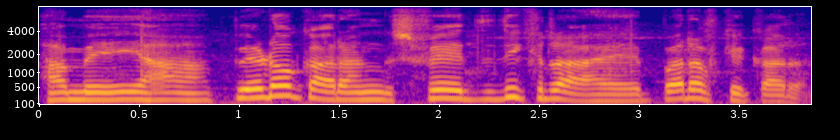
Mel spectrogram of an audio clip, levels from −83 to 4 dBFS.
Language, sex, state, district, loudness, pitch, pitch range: Hindi, male, Himachal Pradesh, Shimla, -15 LUFS, 180 Hz, 165-205 Hz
